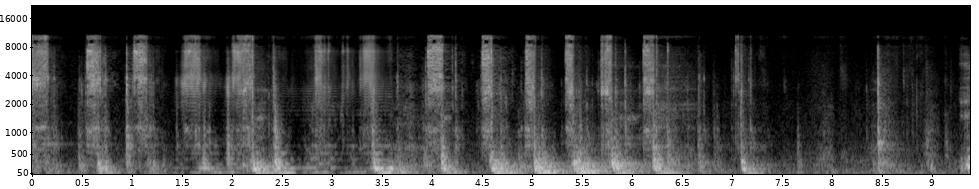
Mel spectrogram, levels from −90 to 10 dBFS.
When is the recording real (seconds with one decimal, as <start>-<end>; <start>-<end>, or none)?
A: 0.0-1.4; 2.1-2.5; 3.6-9.4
